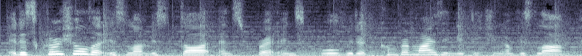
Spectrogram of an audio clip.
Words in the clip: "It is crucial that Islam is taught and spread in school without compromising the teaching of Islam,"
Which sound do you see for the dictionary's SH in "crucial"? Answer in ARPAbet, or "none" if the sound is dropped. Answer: SH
